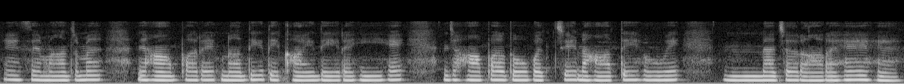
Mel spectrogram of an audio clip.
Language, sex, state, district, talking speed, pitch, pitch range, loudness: Hindi, female, Rajasthan, Jaipur, 140 wpm, 200 Hz, 195-205 Hz, -14 LUFS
